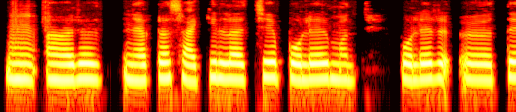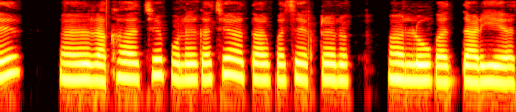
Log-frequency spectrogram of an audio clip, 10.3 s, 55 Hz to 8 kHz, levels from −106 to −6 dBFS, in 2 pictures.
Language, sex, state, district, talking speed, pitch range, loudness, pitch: Bengali, female, West Bengal, Jalpaiguri, 135 wpm, 230-250 Hz, -17 LUFS, 235 Hz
